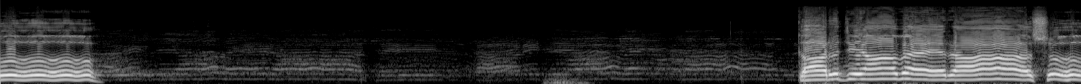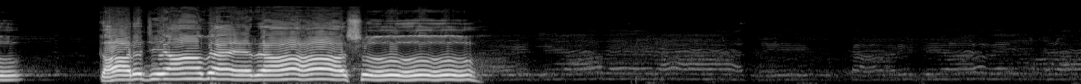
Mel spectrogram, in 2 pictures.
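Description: A crowd of women and men sings along softly.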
